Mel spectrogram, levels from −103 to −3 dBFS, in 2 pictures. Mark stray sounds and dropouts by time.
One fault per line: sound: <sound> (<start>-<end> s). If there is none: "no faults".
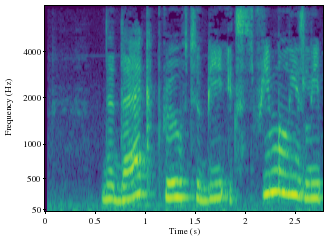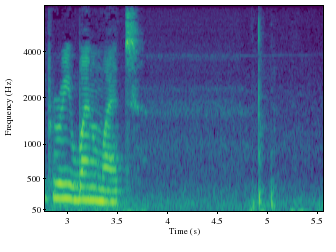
no faults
